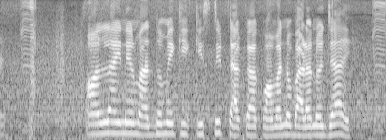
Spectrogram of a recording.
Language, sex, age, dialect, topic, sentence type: Bengali, female, 25-30, Standard Colloquial, banking, question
